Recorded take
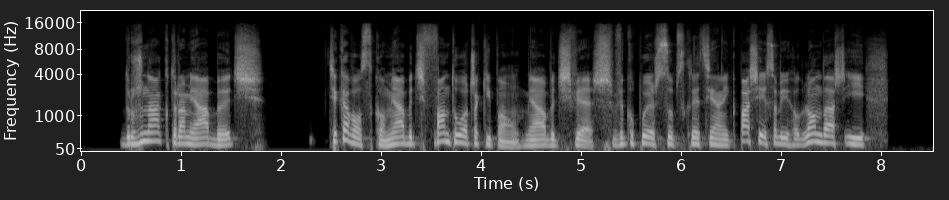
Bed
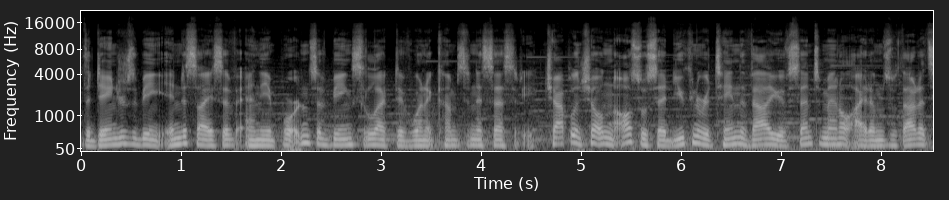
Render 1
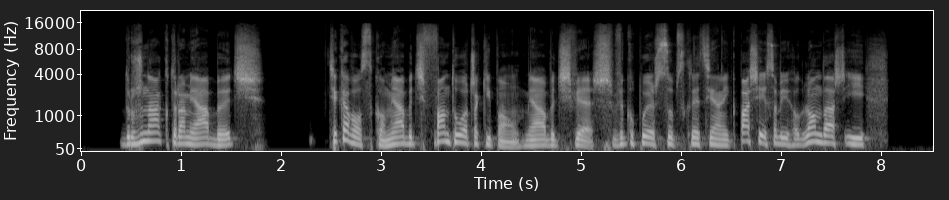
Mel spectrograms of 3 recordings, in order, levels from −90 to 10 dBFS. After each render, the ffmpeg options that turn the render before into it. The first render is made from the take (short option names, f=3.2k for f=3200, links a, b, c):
-af anull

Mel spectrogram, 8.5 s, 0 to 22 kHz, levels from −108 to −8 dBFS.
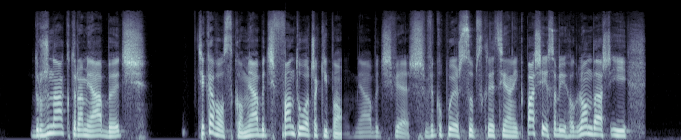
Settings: -filter_complex "[0:a]asplit=2[a][b];[a]atrim=end=4.27,asetpts=PTS-STARTPTS,afade=t=out:st=4.266:d=0.004:c=hsin[c];[b]atrim=start=4.27,asetpts=PTS-STARTPTS,afade=t=in:d=1.58[d];[c][d]concat=n=2:v=0:a=1"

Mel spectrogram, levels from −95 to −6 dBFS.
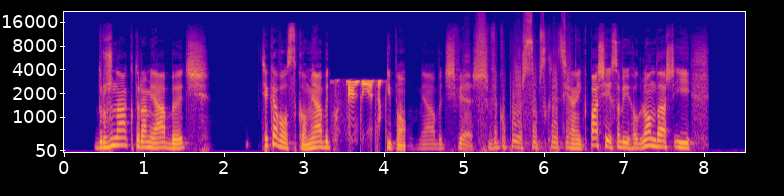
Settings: -filter_complex "[0:a]asettb=1/sr,asplit=3[a][b][c];[a]atrim=end=0.614[d];[b]atrim=start=0.61:end=2.67,asetpts=PTS-STARTPTS,afade=t=in:d=0.004:c=qsin,afade=t=out:st=2.056:d=0.004:c=qsin,highshelf=f=4.2k:g=-11.5[e];[c]atrim=start=2.666[f];[d][e]acrossfade=d=0.004:c1=hsin:c2=qsin[g];[g][f]acrossfade=d=0.004:c1=qsin:c2=hsin,asettb=1/sr,asplit=3[h][i][j];[h]atrim=end=3.334[k];[i]atrim=start=3.33:end=4.05,asetpts=PTS-STARTPTS,afade=t=in:d=0.004:c=qsin,afade=t=out:st=0.716:d=0.004:c=qsin,lowpass=f=2.6k:t=q:w=0.5098,lowpass=f=2.6k:t=q:w=0.6013,lowpass=f=2.6k:t=q:w=0.9,lowpass=f=2.6k:t=q:w=2.563,afreqshift=-3000[l];[j]atrim=start=4.046[m];[k][l]acrossfade=d=0.004:c1=hsin:c2=qsin[n];[n][m]acrossfade=d=0.004:c1=qsin:c2=hsin,asettb=1/sr,asplit=3[o][p][q];[o]atrim=end=4.984[r];[p]atrim=start=4.98:end=6.35,asetpts=PTS-STARTPTS,afade=t=in:d=0.004:c=qsin,afade=t=out:st=1.366:d=0.004:c=qsin,volume=30dB,asoftclip=hard,volume=-30dB[s];[q]atrim=start=6.346[t];[r][s]acrossfade=d=0.004:c1=hsin:c2=qsin[u];[u][t]acrossfade=d=0.004:c1=qsin:c2=hsin"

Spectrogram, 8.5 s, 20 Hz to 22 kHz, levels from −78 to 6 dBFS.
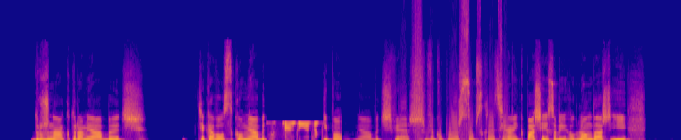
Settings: -af "dynaudnorm=f=170:g=3:m=8dB"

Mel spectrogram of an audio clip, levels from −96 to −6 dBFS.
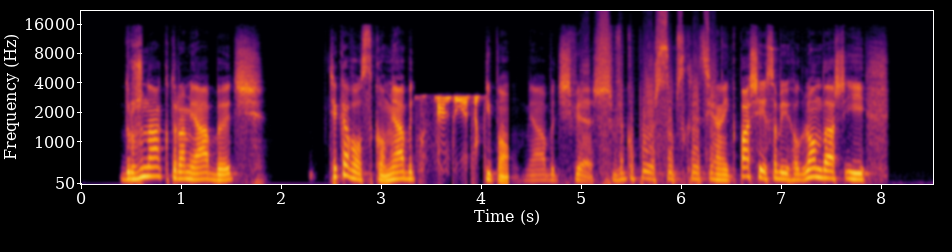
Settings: -af "volume=-2dB"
